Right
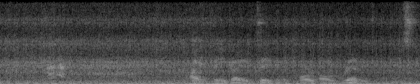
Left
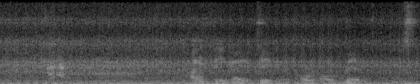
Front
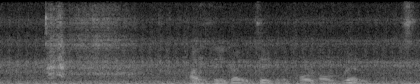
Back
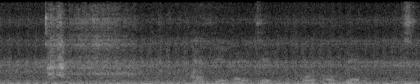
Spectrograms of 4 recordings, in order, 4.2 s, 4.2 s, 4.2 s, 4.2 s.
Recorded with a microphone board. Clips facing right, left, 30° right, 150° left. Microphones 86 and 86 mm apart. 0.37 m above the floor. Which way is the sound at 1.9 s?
25° right.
